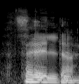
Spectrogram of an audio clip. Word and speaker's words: Zelda: So ist Z wie Zelteln, oder? So spricht man das aus. Zelda.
